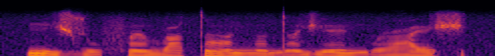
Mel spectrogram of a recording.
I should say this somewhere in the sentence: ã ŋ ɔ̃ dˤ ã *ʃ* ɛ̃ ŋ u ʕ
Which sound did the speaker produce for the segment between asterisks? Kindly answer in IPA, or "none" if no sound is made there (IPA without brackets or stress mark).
ʒ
